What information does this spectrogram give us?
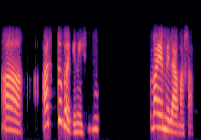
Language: Sanskrit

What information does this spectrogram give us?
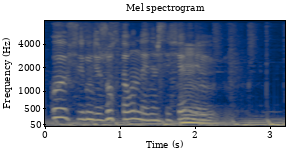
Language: Kazakh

